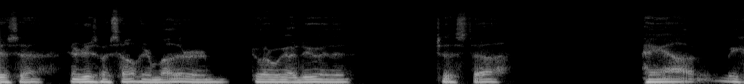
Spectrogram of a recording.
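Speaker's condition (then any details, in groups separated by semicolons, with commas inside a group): Parkinson's disease; brain surgery twice; multiple medicines, progression over last two years; voice weakening, voice fails after exertion, talking effortful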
